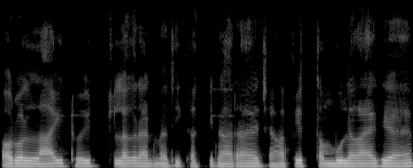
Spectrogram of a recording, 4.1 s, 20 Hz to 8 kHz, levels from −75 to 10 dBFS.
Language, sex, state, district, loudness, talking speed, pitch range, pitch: Hindi, male, Uttar Pradesh, Gorakhpur, -20 LUFS, 245 wpm, 125-130 Hz, 130 Hz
